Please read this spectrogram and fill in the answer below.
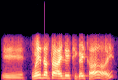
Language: Nepali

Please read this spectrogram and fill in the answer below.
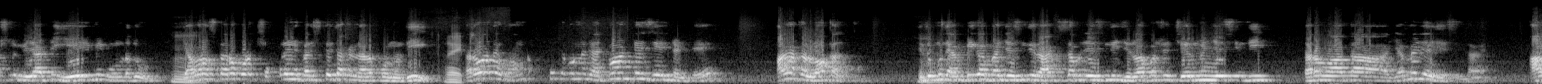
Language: Telugu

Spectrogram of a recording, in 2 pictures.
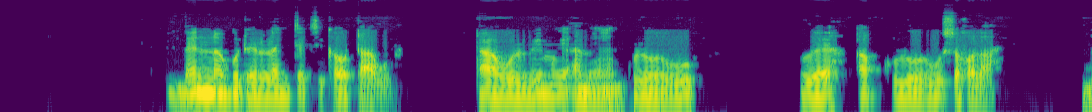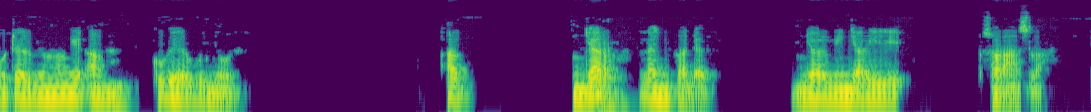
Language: Wolof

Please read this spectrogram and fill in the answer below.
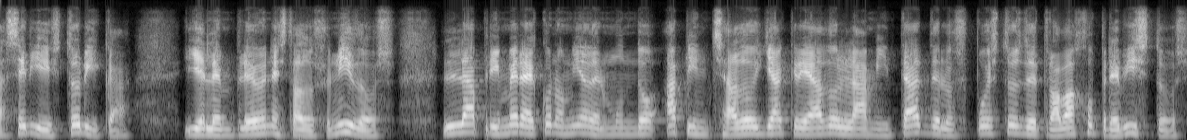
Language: Spanish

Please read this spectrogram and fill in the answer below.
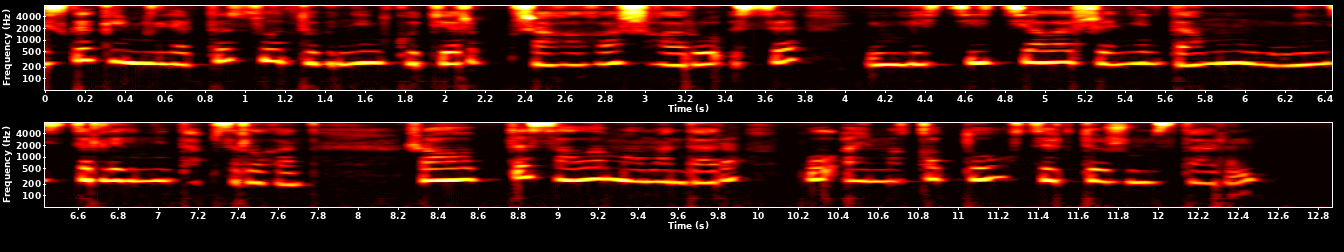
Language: Kazakh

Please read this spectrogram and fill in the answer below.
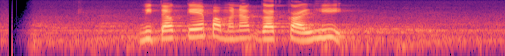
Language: Sinhala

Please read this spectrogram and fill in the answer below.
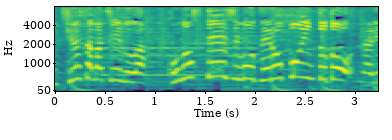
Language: Japanese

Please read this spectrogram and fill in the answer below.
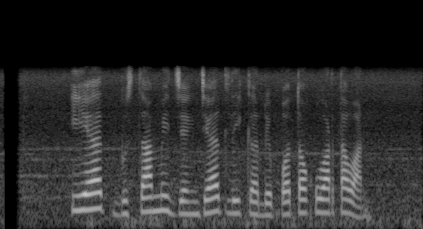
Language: Sundanese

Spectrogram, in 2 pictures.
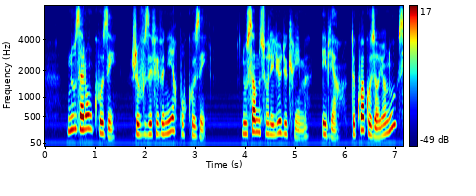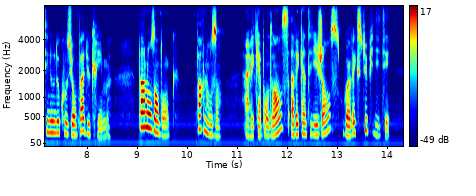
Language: French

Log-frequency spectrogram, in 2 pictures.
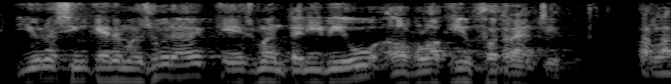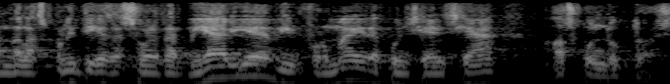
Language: Catalan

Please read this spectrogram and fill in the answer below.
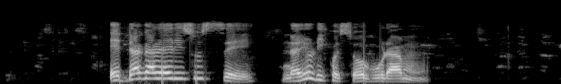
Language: Ganda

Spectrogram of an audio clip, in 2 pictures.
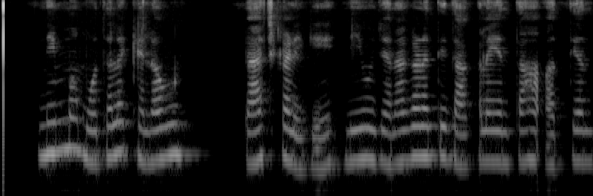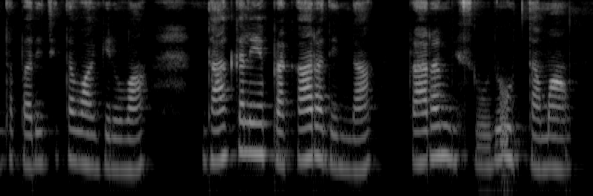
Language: Kannada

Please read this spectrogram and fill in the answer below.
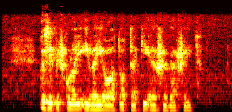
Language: Hungarian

